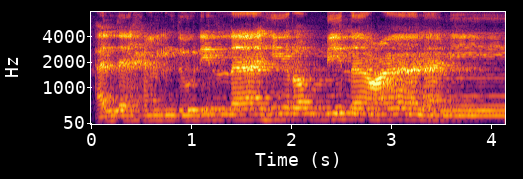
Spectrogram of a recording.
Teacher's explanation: Huruf lam yang seharusnya tidak kolkolah, tapi sering kita baca kolkolah.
